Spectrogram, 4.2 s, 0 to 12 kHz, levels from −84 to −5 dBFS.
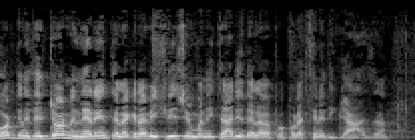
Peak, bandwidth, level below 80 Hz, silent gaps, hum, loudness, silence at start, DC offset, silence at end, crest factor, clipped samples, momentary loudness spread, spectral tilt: -8 dBFS; 11.5 kHz; -84 dBFS; none; none; -23 LUFS; 0 s; under 0.1%; 0.15 s; 16 dB; under 0.1%; 10 LU; -4.5 dB/octave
